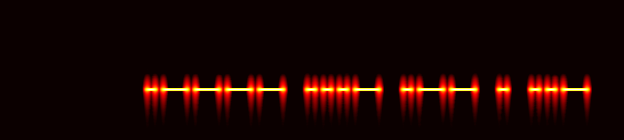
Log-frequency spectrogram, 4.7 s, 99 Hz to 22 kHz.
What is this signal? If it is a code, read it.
Morse code, heard as a keyed tone, about 20 wpm, 700 Hz. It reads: 1VWEU
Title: Five Challenging Letter-Number Combinations 20wpm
